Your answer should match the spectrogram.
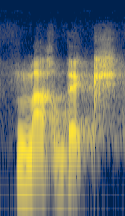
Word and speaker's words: Marbeck: Et il faudrait citer, en 1442, un certain Pilgram Marbeck, P-I-L-G-R-A-2-M, Marbeck, comme ça se prononce avec CK au bout, ça,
